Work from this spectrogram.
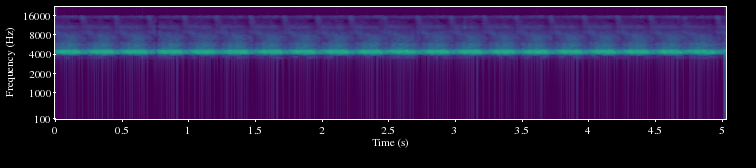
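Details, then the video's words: Crickets singing through a summer night on a farm meadow beneath the full moon, a sharp high trill beating about four times each second, briefly dipping once early on, then steady. "Cricket chirping sounds for sleeping"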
